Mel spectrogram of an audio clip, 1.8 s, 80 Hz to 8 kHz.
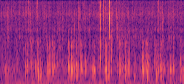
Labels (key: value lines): label: biophony, sea urchins (Echinidae)
recorder: SoundTrap 600 or HydroMoth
